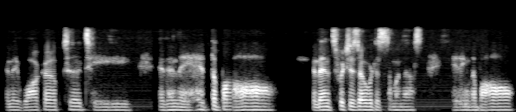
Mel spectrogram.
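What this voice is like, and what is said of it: Low, slow golf commentator voice. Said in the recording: “very low, very slowly ... I was trying to do my golf commentator voice. ... very sexual ... It was like we were having phone sex.”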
